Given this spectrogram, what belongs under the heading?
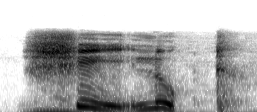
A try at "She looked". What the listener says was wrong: Good. Okay, that's what you want to do. Excellent job.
